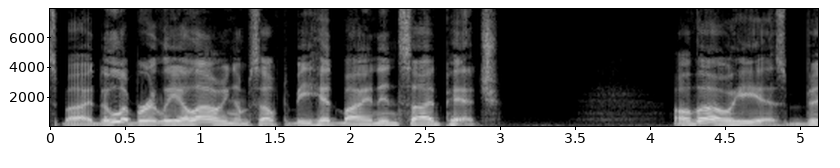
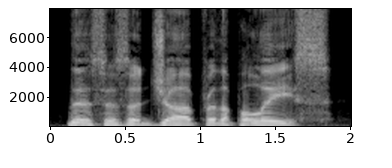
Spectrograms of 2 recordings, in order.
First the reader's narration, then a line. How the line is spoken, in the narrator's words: One of the Central City players says grimly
